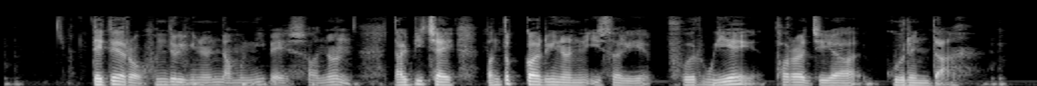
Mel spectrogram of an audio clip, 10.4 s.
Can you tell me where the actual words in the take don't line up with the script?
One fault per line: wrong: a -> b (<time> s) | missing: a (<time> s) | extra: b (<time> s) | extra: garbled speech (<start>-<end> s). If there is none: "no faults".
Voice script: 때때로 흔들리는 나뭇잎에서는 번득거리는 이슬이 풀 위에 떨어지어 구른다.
extra: 달빛에 (3.9 s)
